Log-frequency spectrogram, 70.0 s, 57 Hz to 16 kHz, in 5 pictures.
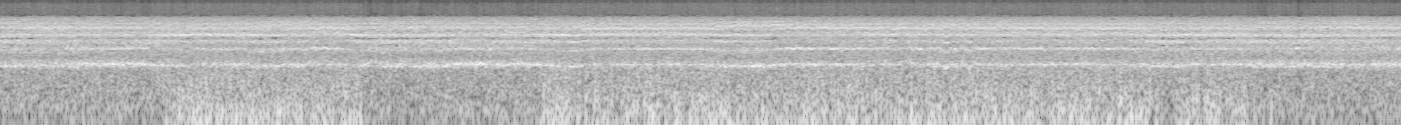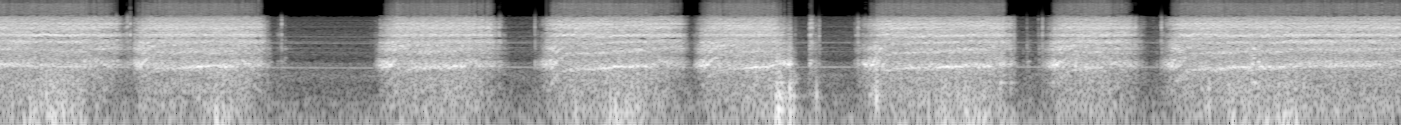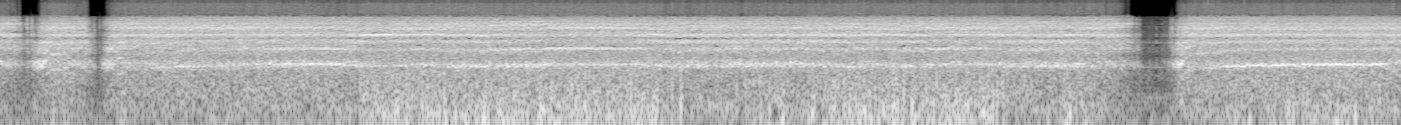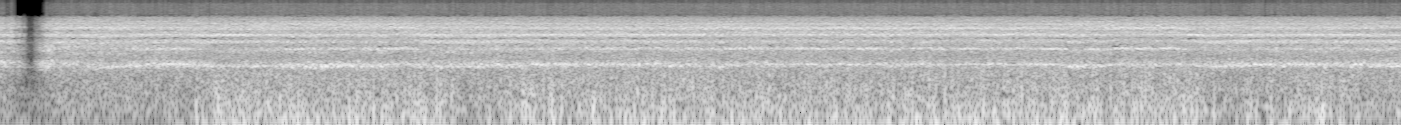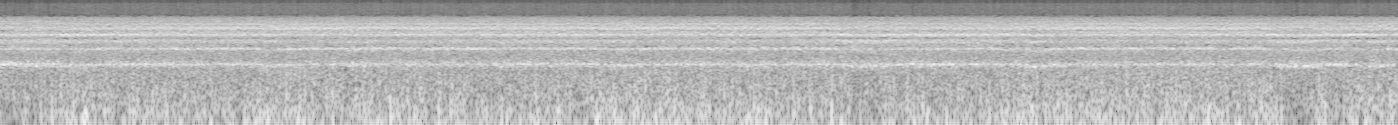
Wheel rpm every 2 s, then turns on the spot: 220, 220, 230, 220, 230, 230, 220, 150, 60, 110, 110, 110, 90, 160, 130, 220, 220, 230, 220, 130, 180, 180, 210, 230, 230, 230, 230, 230, 230, 230, 230, 230, 230, 230, 230.
none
